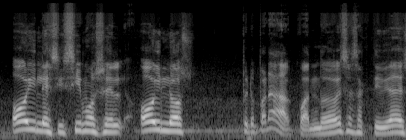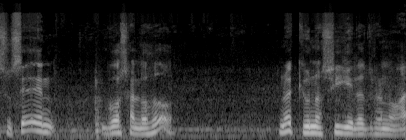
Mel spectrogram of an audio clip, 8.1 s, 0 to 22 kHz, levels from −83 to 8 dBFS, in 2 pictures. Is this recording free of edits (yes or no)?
yes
